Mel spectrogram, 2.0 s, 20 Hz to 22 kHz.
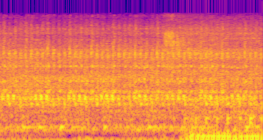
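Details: Engine idling after PCV valve replacement (part 06H 103 495 E); a small rear leak remains. Smooth, steady idle, engine hardly shaking, almost no suction at the oil filler; crankcase breathing sounds normal.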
